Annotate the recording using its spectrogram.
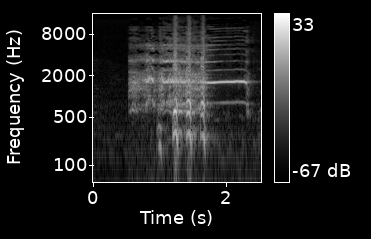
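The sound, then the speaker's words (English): A rooster crows once, loud, a long harmonic call lasting nearly two seconds that rises with a few sharp bursts before holding a steady, fading note. “And Peter remembered the words of the Lord and how he told him, before the rooster crows.”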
